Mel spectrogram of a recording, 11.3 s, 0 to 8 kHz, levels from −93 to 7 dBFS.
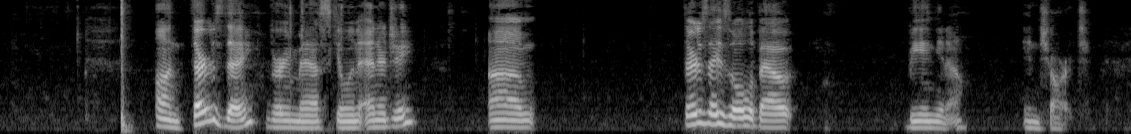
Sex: female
